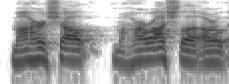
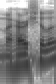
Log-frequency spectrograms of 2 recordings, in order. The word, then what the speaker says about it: Mahershala: Mahershala, and I always get his name wrong, so no disrespect. Is it Mahershala?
